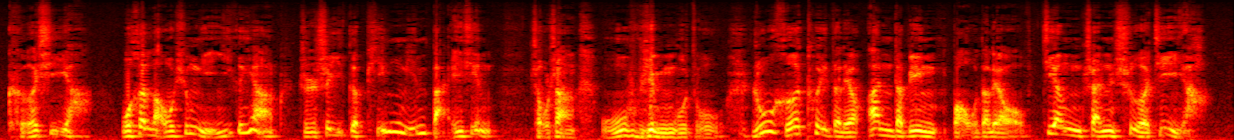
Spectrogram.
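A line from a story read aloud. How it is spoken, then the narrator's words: Mysterious smiling woodcutter. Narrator (Chinese): 樵夫神秘的一笑说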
